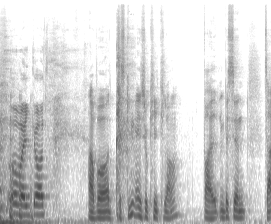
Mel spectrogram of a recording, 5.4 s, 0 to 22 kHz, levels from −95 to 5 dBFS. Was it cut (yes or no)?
no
